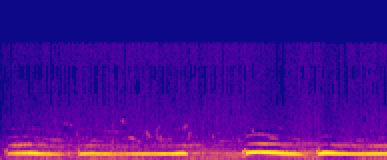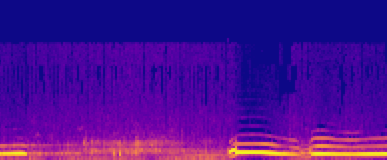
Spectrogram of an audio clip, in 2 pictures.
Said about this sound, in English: We're hearing a yellow-billed loon calling on Alaska's North Slope.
